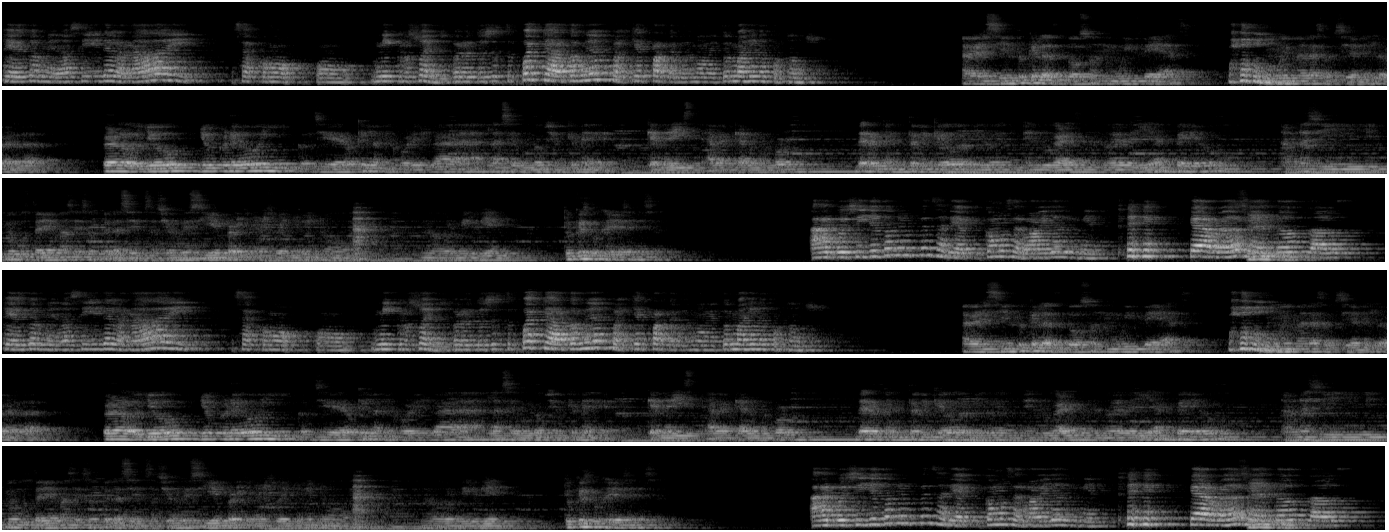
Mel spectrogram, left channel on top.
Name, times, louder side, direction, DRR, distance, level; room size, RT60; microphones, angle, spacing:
voice 1, 0.0-1.9 2.3-8.1 12.3-12.7 31.2-31.3 35.8-38.7 38.9-39.3 39.6-41.1, equal, 5° left, -6 dB, 0.4 m, -28 dB
voice 2, 9.6-11.8 12.6-14.3 14.9-19.9 20.3-21.8 22.4-26.1 26.6-31.2 31.9-32.8 33.3-34.3 40.1-40.6, equal, 40° left, -6 dB, 1.5 m, -32 dB
sound 1, 18.3-33.8, equal, 25° left, 0.9 m, -43 dB
4.0 x 2.4 x 4.3 m, 1.1 s
head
